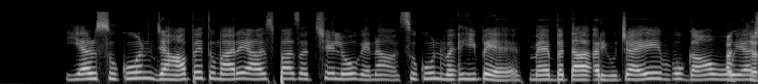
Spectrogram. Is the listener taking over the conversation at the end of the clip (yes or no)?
yes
